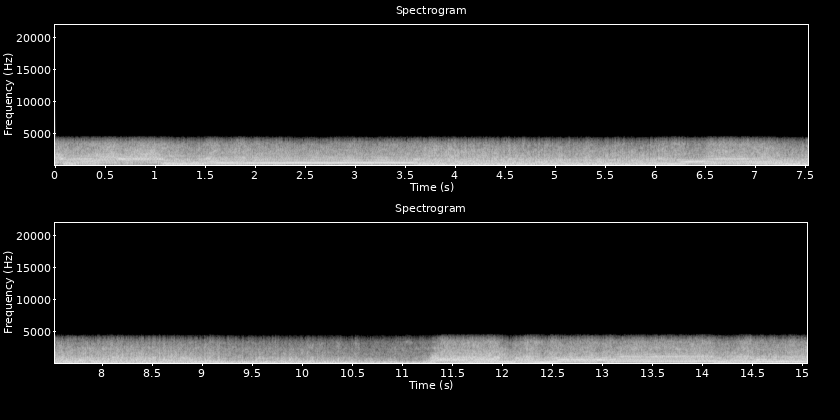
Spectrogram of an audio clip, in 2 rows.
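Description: A 40-valve V8 engine in a light off-road buggy, running hard with the revs climbing and dropping repeatedly. Near the middle it drops off briefly as the throttle eases, then it picks up sharply again.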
